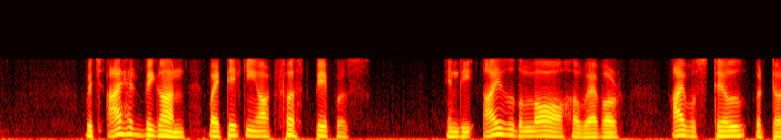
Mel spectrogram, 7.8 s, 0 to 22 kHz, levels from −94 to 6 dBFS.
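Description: No technical faults can be heard anywhere in this speech.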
